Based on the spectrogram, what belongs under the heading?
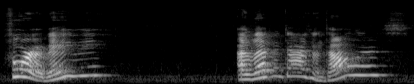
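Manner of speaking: incredulous. Real, not acted. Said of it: "it sounded crazy".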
